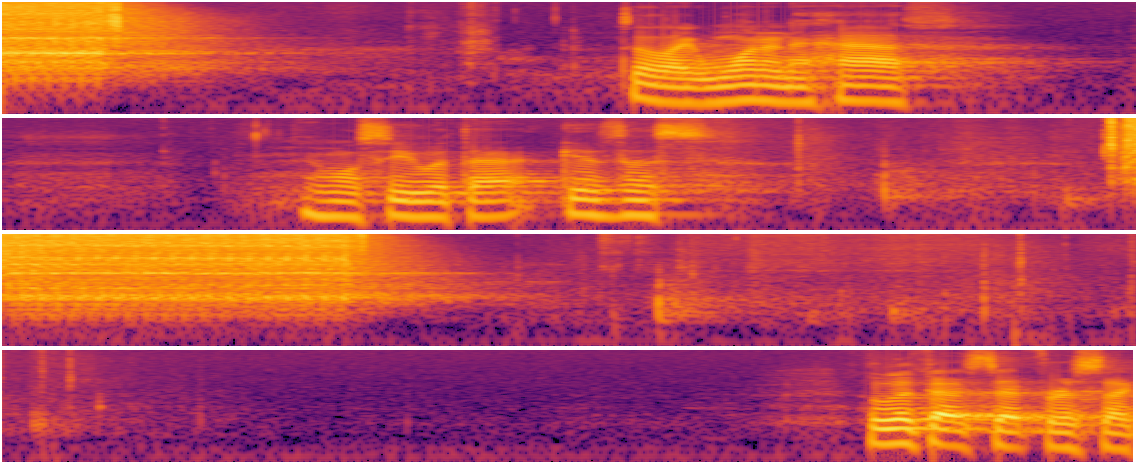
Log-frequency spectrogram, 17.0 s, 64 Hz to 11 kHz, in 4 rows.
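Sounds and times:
paint sprayer pump whining: 0:00.0 - 0:00.9, 0:08.4 - 0:10.2.

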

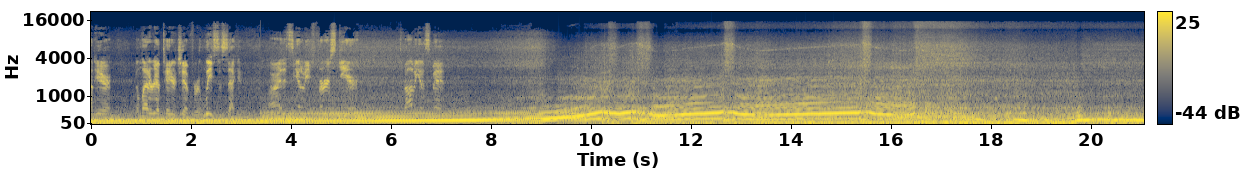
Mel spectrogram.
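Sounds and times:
car engine revving through upshifts: 0:03.4 - 0:21.0.

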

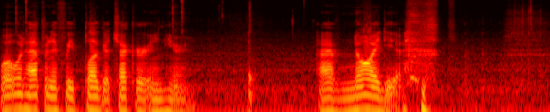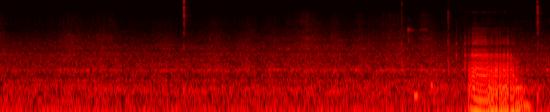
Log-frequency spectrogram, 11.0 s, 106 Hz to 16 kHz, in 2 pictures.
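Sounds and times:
low steady background hum: 0:00.0 - 0:11.0
person exhaling breathily: 0:05.0 - 0:05.6.

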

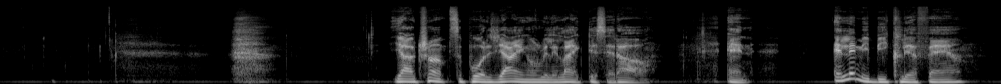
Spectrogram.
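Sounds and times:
faint low hum: 0:00.0 - 0:10.0
man sighing: 0:02.3 - 0:02.8.

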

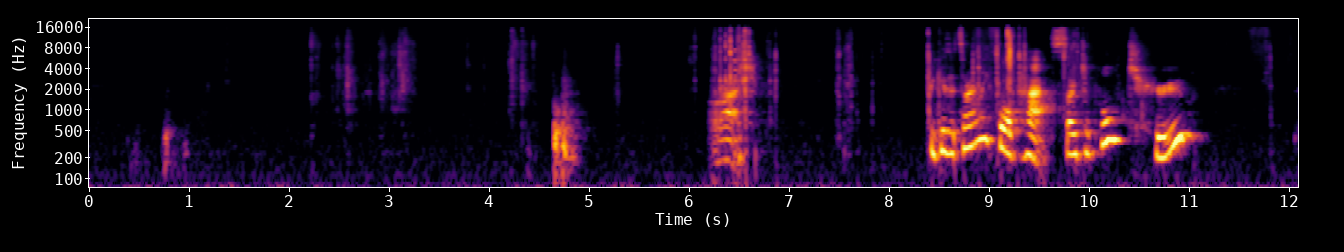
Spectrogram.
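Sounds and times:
scissors snipping foil: 0:06.0 - 0:10.1.

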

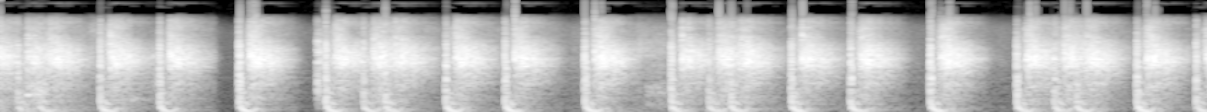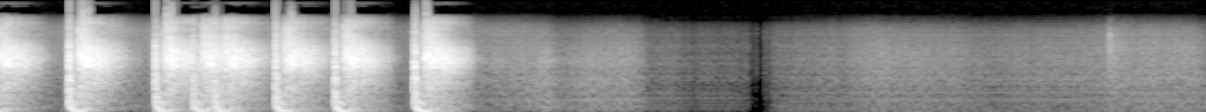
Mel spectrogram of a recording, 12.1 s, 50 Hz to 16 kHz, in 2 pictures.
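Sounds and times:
punch and whack sound effects: 0:00.0 - 0:08.4.

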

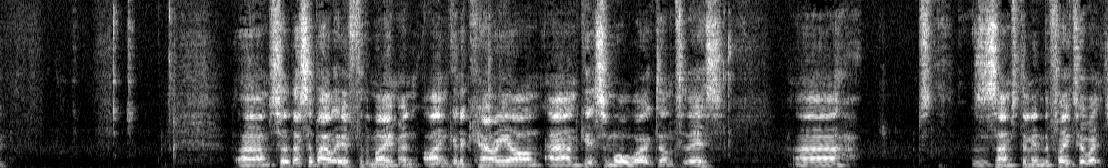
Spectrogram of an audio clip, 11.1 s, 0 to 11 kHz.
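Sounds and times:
faint clicks of small parts: 0:07.2 - 0:07.4.

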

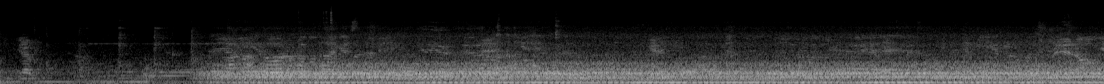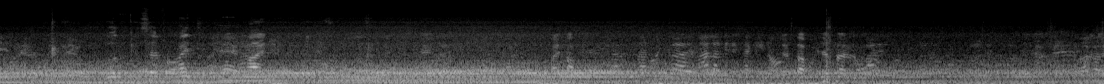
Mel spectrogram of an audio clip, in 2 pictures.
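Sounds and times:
faint voices: 0:01.6 - 0:22.0.

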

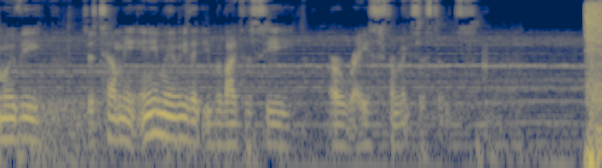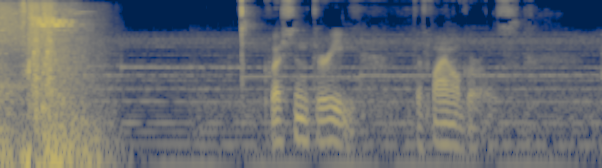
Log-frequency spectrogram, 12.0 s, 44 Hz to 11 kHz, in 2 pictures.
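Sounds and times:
soft background music: 0:00.0 - 0:12.0
noisy crash-like burst: 0:05.9 - 0:07.2.

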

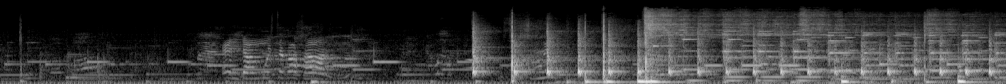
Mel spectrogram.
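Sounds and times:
ringing metallophone notes: 0:00.0 - 0:10.0
burst of drumming: 0:04.8 - 0:10.0
person singing: 0:06.8 - 0:10.0.

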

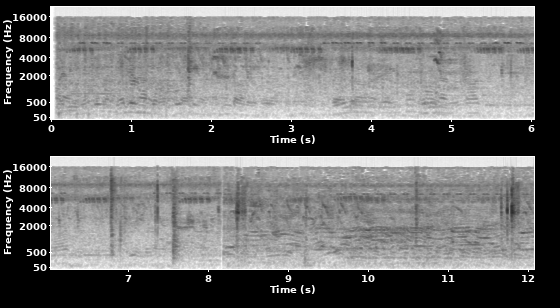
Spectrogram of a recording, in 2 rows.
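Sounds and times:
faint distant voices: 0:00.1 - 0:12.0
insects chirping: 0:00.1 - 0:12.0.

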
